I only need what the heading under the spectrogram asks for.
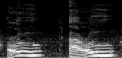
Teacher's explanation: আউ আইন কণ্ঠনালীর মাঝখানে চেপে চেপে উচ্চারিত হয়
